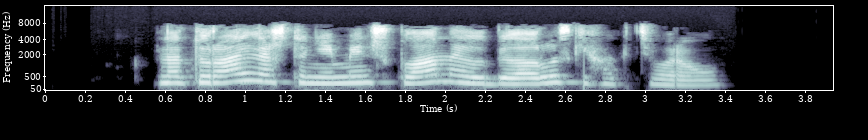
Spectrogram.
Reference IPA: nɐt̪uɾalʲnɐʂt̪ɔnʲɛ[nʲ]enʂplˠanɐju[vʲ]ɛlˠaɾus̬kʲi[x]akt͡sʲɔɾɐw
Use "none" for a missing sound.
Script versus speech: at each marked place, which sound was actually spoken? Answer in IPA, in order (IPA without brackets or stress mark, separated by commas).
mʲ, bʲ, x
